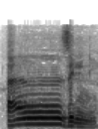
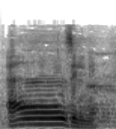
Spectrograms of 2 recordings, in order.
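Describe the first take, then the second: No difference in how they are said.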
